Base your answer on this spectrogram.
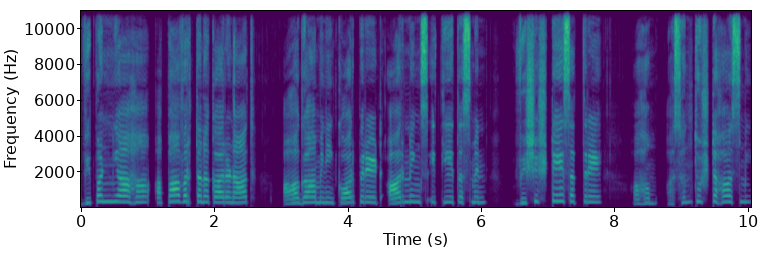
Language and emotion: Sanskrit, fearful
